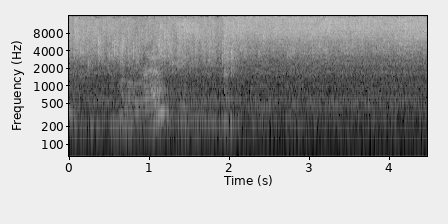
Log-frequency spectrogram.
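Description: Water runs from a kitchen tap as salmon fillets are rinsed under it, a steady rushing flow with a brief splashing swell near the start, moderately loud with no talking.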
